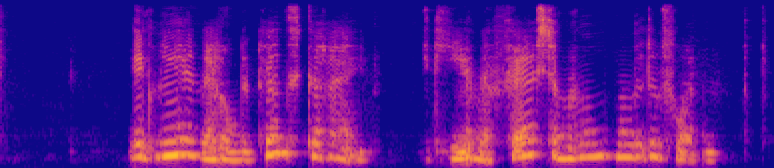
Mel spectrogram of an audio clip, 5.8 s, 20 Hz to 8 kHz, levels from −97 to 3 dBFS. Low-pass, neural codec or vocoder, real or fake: 7.2 kHz; codec, 44.1 kHz, 1.7 kbps, Pupu-Codec; fake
